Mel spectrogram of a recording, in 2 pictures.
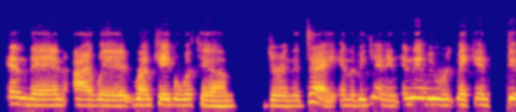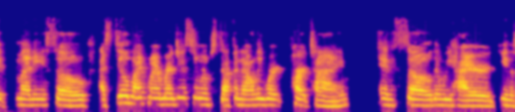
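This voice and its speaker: Woman in her fifties, podcast guest, lively storyteller, dry close recording. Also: on the low side, vocal fry, no echo, poor audio. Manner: lively, animated, acts out quoted dialogue. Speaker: podcast guest, nurse and business owner. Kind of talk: casual conversational storytelling.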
